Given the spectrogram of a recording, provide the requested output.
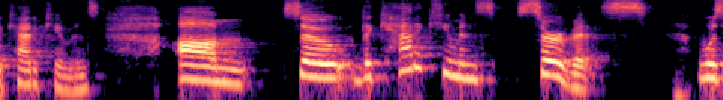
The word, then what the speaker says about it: catechumens: Moving on from there, these are the remnants of the catechumens. I'm sorry, that was not pronounced well. The catechumens.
